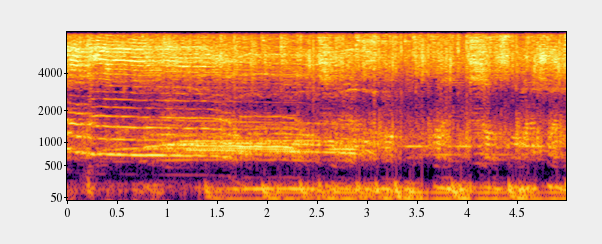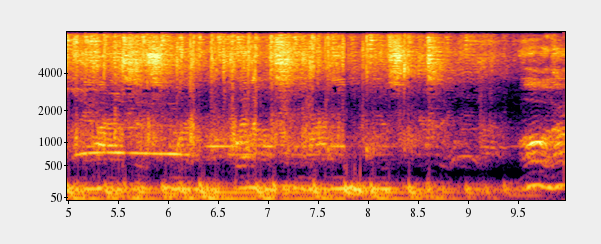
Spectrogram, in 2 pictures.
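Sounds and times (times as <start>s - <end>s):
high whoops: 0.0s - 6.7s
audience clapping and cheering: 0.0s - 9.4s
thumping low beat: 1.4s - 9.6s.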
